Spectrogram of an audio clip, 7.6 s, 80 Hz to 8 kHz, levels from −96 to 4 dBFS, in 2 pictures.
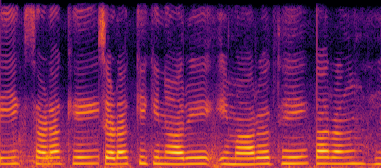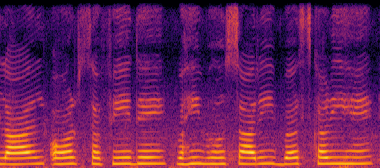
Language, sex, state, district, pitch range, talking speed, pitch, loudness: Hindi, female, Goa, North and South Goa, 280-300 Hz, 155 wpm, 290 Hz, -14 LUFS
